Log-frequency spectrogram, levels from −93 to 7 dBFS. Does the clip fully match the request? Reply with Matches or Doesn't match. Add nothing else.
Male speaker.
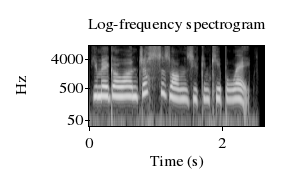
Doesn't match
